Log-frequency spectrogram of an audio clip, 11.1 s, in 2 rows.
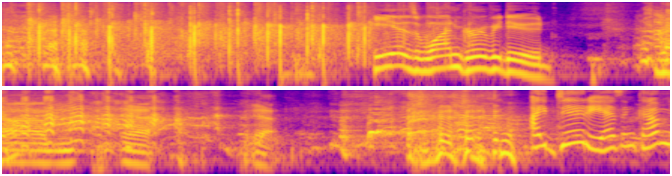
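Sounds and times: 
laughter: 0:00.0 - 0:01.1, 0:05.2 - 0:10.4
small group clapping: 0:00.0 - 0:04.0
speech: 0:00.4 - 0:01.2, 0:03.1 - 0:11.1.

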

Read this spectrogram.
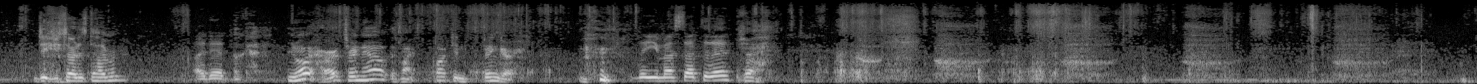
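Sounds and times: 
speech: 0:00.3 - 0:01.4, 0:02.0 - 0:07.8
rapid Wim Hof breathing: 0:07.6 - 0:14.7.

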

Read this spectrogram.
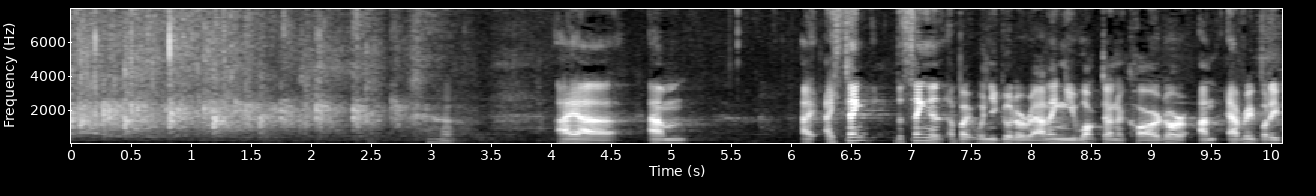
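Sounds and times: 
round of applause: 0:00.0 - 0:03.3
speech: 0:03.0 - 0:03.3, 0:04.0 - 0:05.2, 0:06.1 - 0:10.0.

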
